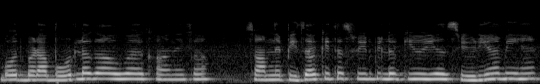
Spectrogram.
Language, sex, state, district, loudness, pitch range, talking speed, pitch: Urdu, female, Andhra Pradesh, Anantapur, -23 LUFS, 220-250 Hz, 210 wpm, 245 Hz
